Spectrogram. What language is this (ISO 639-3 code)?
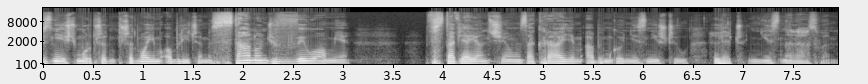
pol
